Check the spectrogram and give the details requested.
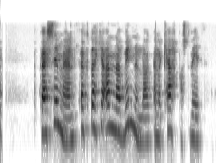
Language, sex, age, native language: Icelandic, female, 12, Icelandic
